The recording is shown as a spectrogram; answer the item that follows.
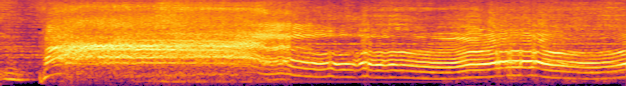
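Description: A preacher's amplified voice holding one long, strained high note, then breaking into sung, wavering notes, over musical backing. This is the chanted, sung climax of a sermon.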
